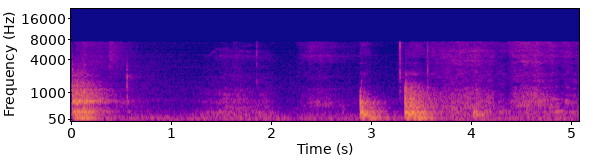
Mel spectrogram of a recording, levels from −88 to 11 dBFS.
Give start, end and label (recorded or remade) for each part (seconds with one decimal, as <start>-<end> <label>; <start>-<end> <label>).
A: 0.0-5.1 recorded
